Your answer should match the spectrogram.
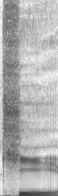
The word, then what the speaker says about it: quay: Oh, Quay is pronounced key.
